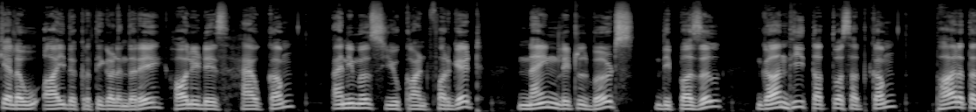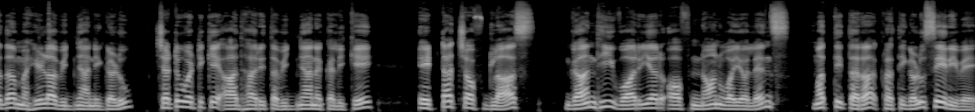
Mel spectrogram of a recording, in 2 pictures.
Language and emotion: Kannada, neutral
